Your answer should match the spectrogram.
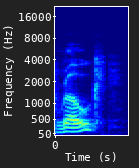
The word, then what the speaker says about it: Roeg: The original film by great British director Nick Rogue, who obviously fell to earth. – Ooh, Rogue, Don't Look Now. I like X-Men. – It's not spelled like that. – Oh. – It's R-O-E-G. Yeah, no. Rogue. Roeg. – R-O-E-G.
